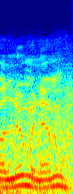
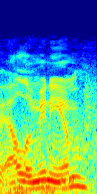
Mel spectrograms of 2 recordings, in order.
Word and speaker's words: aluminium: China right so I ordered some aluminum or as you say in Europe aluminium which is probably the correct way to say it cuz you know how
